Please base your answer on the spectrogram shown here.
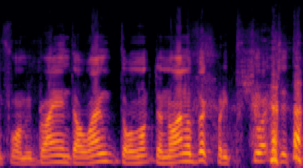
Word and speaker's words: Dongelewic: Actually, the correct pronunciation of my name. Yeah, say it slowly because I almost never use it to make it simpler. It's actually Dongelewic. Okay. Now, I myself pronounce it Dongelewic, trying to help people out.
